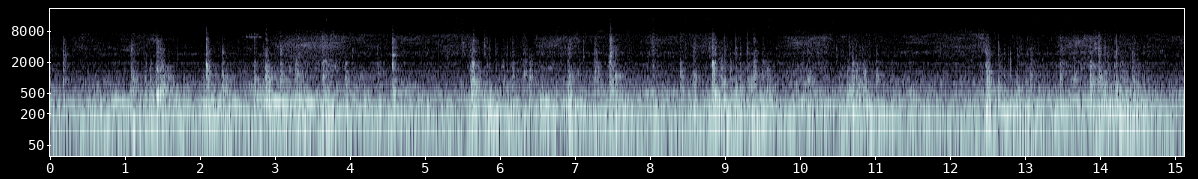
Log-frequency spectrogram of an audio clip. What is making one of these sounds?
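An excavator bucket scrapes and thuds into wet mud.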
